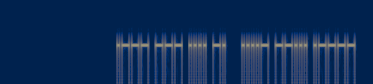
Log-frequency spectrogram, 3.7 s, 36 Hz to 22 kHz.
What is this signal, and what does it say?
Morse code, heard as a keyed tone, about 49 wpm, 700 Hz. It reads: JOHN 471
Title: CWT Exchange 50wpm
